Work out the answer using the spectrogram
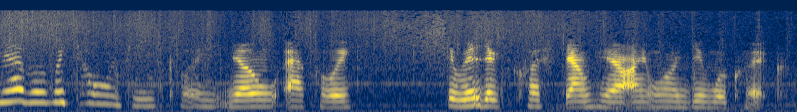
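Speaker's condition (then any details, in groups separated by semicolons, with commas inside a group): Cerebral palsy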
